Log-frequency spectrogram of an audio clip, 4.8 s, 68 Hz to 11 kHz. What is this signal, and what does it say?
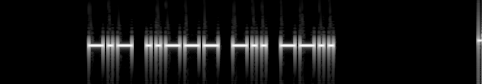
Morse code, heard as a keyed tone, about 25 wpm, 700 Hz. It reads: K2DZ
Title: USA Call Signs - 3x Character Spacing - 25wpm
